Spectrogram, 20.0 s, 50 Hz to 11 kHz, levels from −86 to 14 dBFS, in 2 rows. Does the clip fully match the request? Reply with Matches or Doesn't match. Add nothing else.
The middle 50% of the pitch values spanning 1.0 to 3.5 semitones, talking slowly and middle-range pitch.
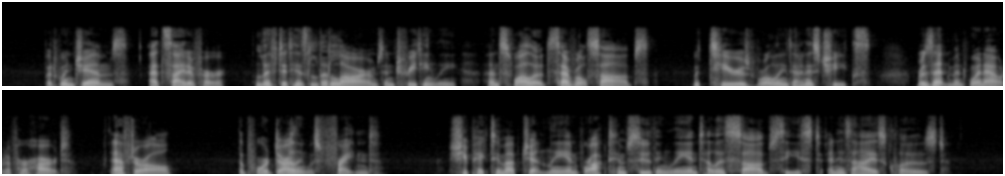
Doesn't match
